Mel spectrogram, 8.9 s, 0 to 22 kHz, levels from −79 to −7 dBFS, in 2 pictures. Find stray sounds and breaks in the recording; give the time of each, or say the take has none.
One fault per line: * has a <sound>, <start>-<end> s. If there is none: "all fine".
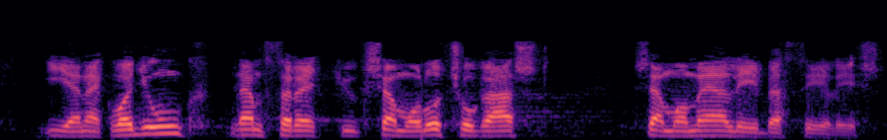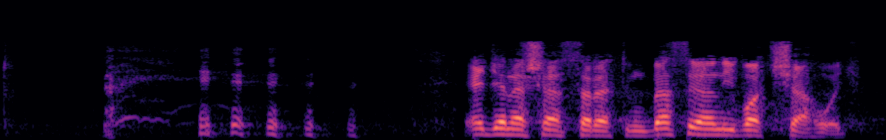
* has a laugh, 4.9-6.3 s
